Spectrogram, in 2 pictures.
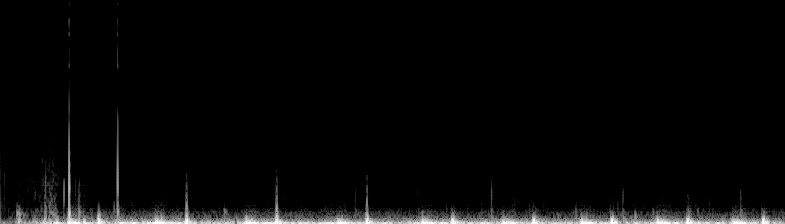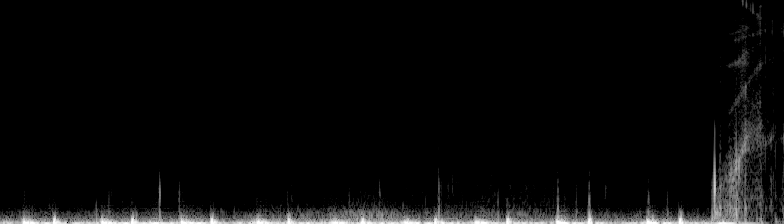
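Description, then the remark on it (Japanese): A rapid heartbeat thumps steadily, muffled low-frequency pulses heard through a stethoscope-style microphone held to the chest, continuing evenly throughout with a brief rustle at the very end. “結構早いね、心音が。”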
